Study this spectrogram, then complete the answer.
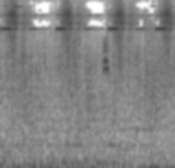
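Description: A chime rings out as treasure is collected.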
